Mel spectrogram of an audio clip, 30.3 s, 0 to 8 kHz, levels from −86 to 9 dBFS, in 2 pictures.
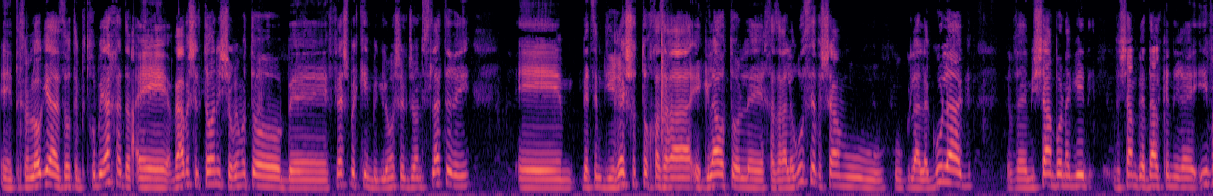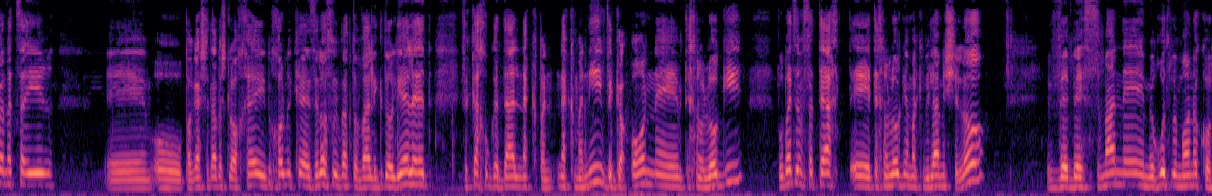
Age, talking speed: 20-39, 130 wpm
